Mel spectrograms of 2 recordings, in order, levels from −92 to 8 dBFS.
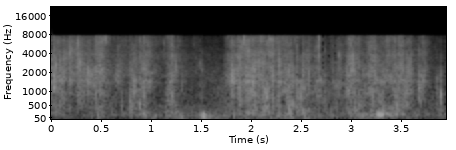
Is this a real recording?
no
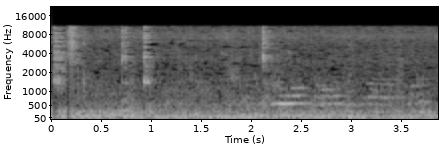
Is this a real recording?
no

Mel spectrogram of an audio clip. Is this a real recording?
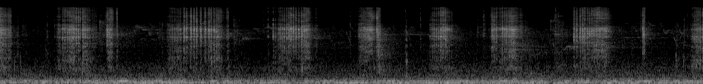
yes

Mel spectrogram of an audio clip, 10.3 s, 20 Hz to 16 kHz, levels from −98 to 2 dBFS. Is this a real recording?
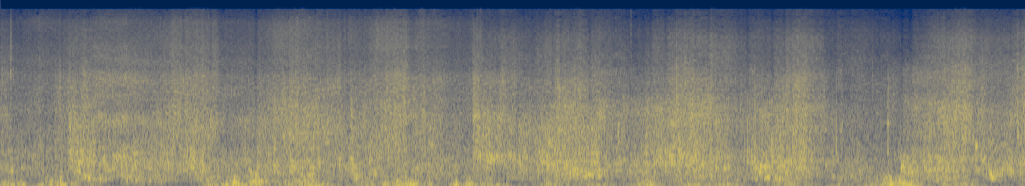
no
